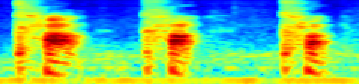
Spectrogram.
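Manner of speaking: "खा" as short aspirated bursts; British pronunciation. Shown as a demonstration. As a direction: puff air after the k in "खा". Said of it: "British accent सीखते हैं". (British ढंग का "खा", हवा के साथ)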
